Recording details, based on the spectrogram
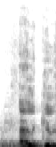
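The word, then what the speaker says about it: alkyl: अब एक बार और, तो क्या मिलेगा बेटा आपको, आर स्पीसीज, क्या बेटा, आर for radical, called एल्किल, क्या बोलेंगे बेटा इन्हें, एल्किल, सही प्रोनाउंसिएशन होना चाहिए, एल्किल, ओके।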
